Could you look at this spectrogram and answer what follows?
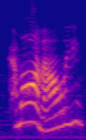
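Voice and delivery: loud, high call from the tree. A narrator's reading. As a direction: shout it across to her friend. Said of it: "she called".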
